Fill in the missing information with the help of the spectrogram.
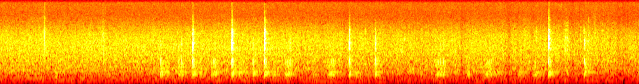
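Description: Rear brake drum of a Perodua Kenari being rocked and turned on its hub by hand, giving a run of faint, irregular metallic clicks and knocks, a few a second, from about a second and a half in.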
